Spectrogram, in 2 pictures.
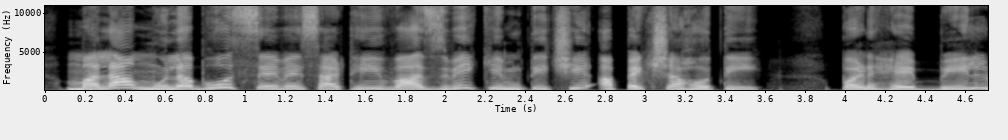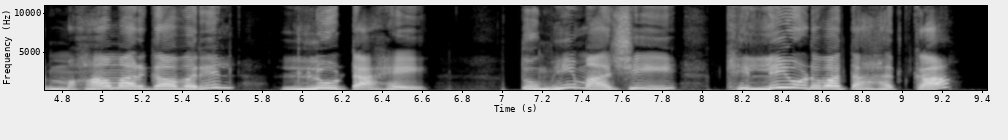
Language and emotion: Marathi, angry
